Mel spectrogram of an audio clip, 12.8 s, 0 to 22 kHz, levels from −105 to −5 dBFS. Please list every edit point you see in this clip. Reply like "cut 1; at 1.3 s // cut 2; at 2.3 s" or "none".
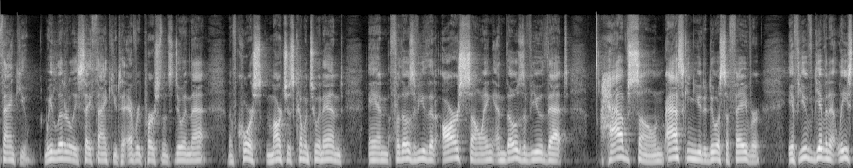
cut 1; at 5.8 s // cut 2; at 8.8 s // cut 3; at 10.0 s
